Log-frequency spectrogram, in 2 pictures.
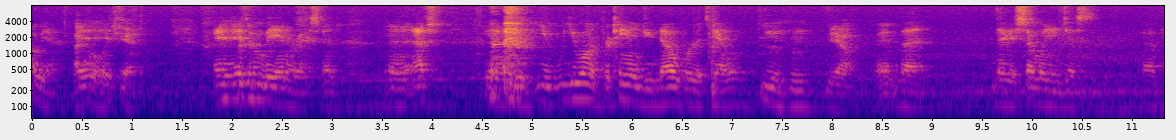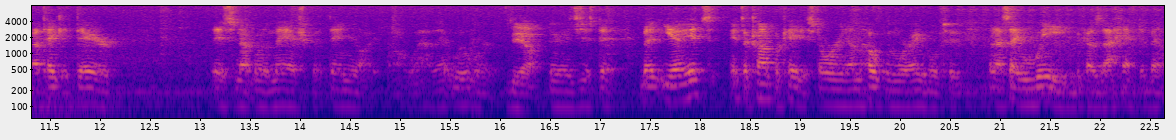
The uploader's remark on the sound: my Podtrak didn't record like it was supposed to so the entire sound is from my Canon Camera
